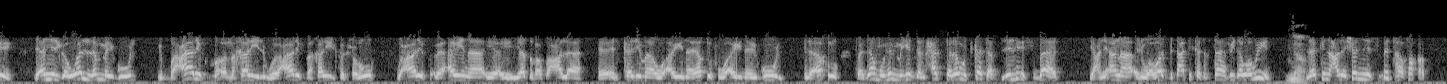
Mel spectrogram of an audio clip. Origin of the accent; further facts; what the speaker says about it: Upper Egypt, Egypt; علشان كده احنا عندنا في الصعيد بيغطوا الطماطم والبطيخ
